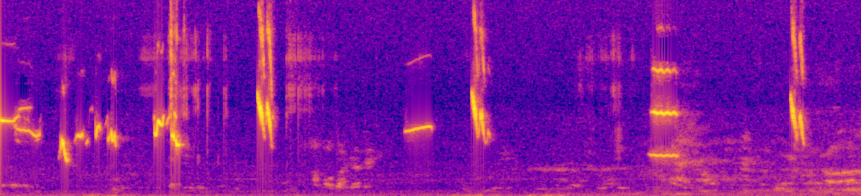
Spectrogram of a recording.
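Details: Aroused oriental magpie-robin in fighting song, used to make other magpie-robins spread their tails; repeated sharp downward-sweeping high chips every second or so, interspersed with brief whistles and soft lower warbles.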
